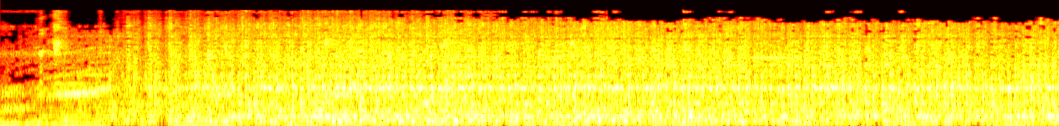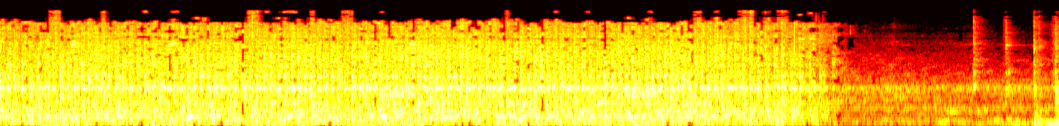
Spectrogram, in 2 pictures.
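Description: Domestic sewing machine running steadily as it stitches fabric. It comes up to speed over the first couple of seconds and stops shortly before the end.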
